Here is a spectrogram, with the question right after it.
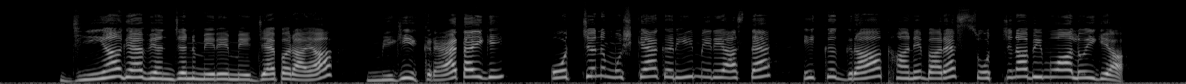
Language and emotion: Dogri, disgusted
